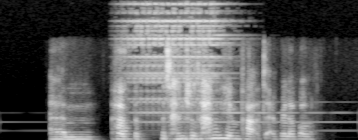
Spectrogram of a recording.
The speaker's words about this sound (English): Oh wow! So we actually have a bell. So, and that's telling us we need to get out. Even the Mulberry and Bigland Green Centre has its own bell. Who would have known it?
